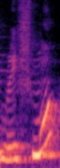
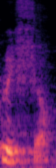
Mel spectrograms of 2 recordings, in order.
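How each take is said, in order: First: Every sound of the word is said literally. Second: The word is said in its natural spoken form. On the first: The speaker calls it wrong. "পড়লে বোঝা যাচ্ছে গ্রীষ্ম" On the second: The speaker calls it right. "কিন্তু উচ্চারণটা হবে গ্রীষ্ম"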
